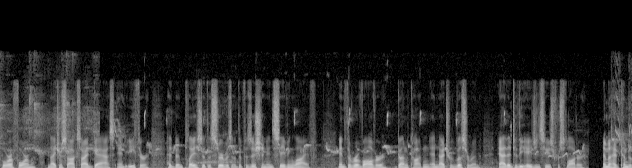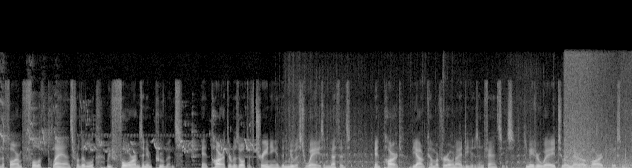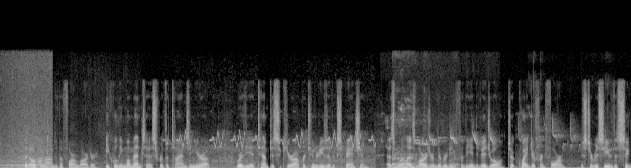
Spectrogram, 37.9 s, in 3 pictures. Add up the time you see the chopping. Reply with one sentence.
You can't hear the chopping here.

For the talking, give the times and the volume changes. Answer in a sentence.
The talking can be heard from 0.0 to 37.8 s, at a steady volume.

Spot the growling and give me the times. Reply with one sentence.
You can hear the growling from 3.8 to 4.8 s and from 33.1 to 34.5 s.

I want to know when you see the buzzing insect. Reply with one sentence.
You can hear the buzzing insect from 23.9 to 26.4 s.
